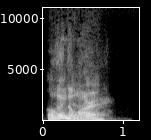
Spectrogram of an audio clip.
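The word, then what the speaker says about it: Olindo Mare: So a guy like Olinde Mare, I don't even know how to say his freaking name. – Yeah, Olindo, no, I think you nailed it. – Olinde Mare.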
